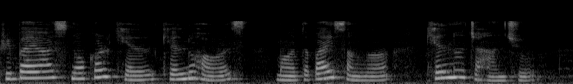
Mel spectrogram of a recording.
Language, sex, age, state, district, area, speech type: Nepali, female, 18-30, West Bengal, Darjeeling, rural, read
